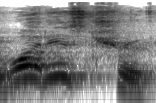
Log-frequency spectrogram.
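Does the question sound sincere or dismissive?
sincere. It sounds like a sincere, curious question.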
